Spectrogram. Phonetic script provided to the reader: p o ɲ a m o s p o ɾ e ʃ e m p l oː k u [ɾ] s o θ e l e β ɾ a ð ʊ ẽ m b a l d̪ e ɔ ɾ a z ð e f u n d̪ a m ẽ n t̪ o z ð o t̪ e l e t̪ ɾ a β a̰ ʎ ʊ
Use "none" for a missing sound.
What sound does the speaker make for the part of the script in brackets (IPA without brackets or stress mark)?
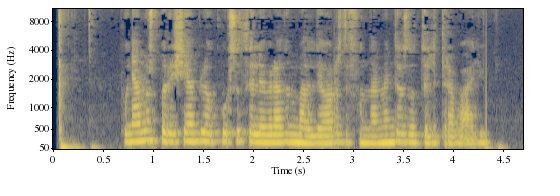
ɾ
